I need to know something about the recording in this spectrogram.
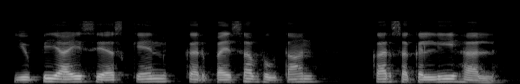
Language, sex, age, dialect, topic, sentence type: Magahi, male, 18-24, Western, banking, question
